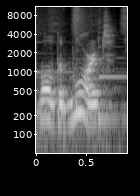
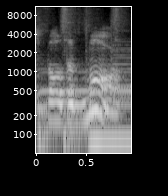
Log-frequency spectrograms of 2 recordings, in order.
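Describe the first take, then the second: First: The name ends with a clear T sound. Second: The name ends without any T sound. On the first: The speaker calls it wrong. "with a hard T sound" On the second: The speaker calls it right. "with no T sound at all"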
